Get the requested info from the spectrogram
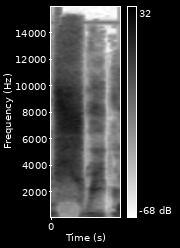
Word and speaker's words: Swheat: It's called Sweet Market Deli, and it's spelled S-W-H-E-A-T, like a chaff of wheat. So Sweet Market Deli, I've heard it's good, and there's a beautiful picture of a Reuben sandwich right on the website.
